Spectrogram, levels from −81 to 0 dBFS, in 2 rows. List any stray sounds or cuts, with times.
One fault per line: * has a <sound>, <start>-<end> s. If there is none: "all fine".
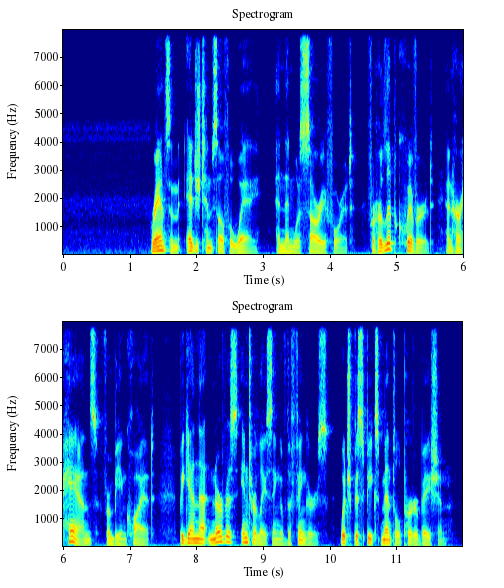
all fine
